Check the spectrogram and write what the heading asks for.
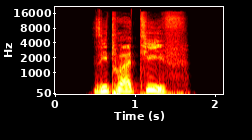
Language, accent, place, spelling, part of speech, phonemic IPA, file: German, Germany, Berlin, situativ, adjective, /zitu̯aˈtiːf/, De-situativ.ogg
- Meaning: situational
